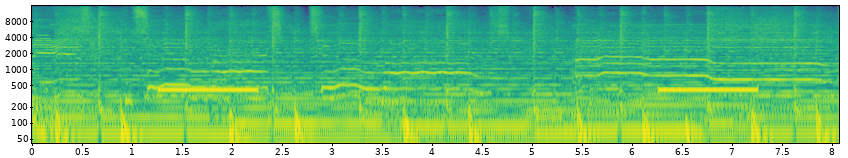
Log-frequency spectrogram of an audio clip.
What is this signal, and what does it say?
Ringback tone (Europe, 425 Hz), with noise.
